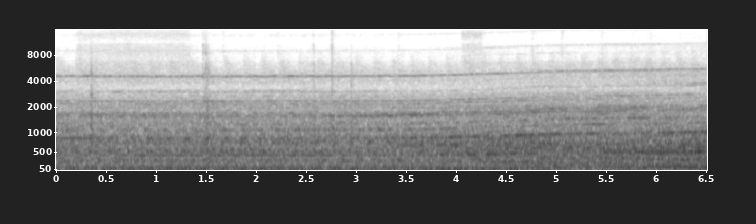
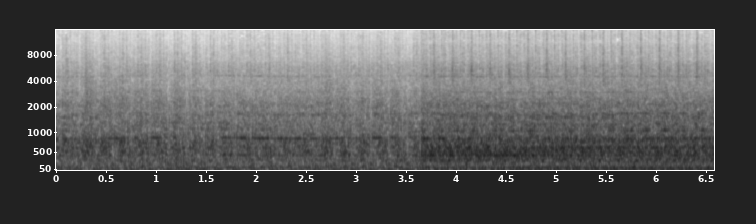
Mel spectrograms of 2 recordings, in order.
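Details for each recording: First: SD45-2 locomotive diesel after fixing stuck fuel injectors, all injectors reconnected, run up to 8th notch in self-load: deep steady roar rising smoothly, no misses or knocks; everything working as it should. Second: EMD SD45-2 diesel locomotive started outside after freeing stuck fuel injectors, with the troublesome injectors still disconnected; deep steady slightly uneven idle thrum, two to three beats a second.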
